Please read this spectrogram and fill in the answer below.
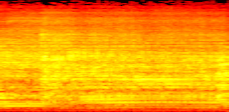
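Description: Woodshop power tools running steadily: an electric jigsaw cutting a wooden board, with a shop vacuum drawing dust off the cut.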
